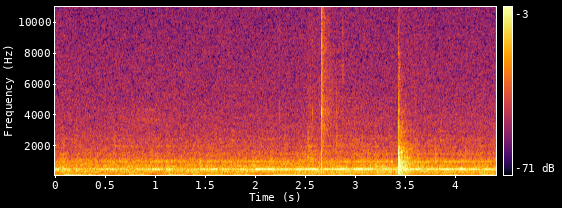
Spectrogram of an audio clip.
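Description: Steady low hum of kitchen background noise, broken once about three and a half seconds in by a sharp clack as a small jar of food colouring is set down on the counter.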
